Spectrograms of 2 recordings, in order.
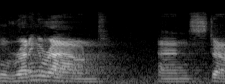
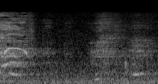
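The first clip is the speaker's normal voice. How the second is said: breathy high-pitched laugh; laughing while telling the story; 6 dB quieter than usual. Retold or imitated. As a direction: burst into laughter.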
